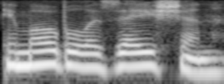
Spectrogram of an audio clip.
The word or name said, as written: immobilization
